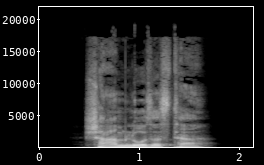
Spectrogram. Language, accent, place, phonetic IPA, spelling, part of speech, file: German, Germany, Berlin, [ˈʃaːmloːzəstɐ], schamlosester, adjective, De-schamlosester.ogg
- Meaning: inflection of schamlos: 1. strong/mixed nominative masculine singular superlative degree 2. strong genitive/dative feminine singular superlative degree 3. strong genitive plural superlative degree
